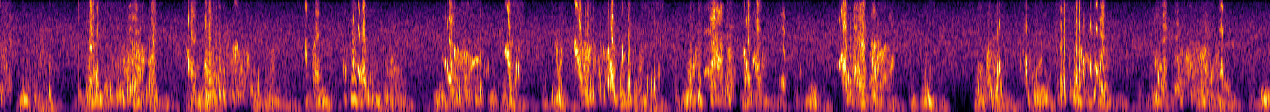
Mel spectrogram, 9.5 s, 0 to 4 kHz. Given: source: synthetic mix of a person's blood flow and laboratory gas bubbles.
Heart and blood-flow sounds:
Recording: Doppler ultrasound of blood flow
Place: precordium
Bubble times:
0.00-0.09 s: bubbles
0.15-0.23 s: bubbles
0.34-0.42 s: bubbles
0.58-1.21 s: bubbles
1.37-1.98 s: bubbles
2.27-2.50 s: bubbles
2.56-3.06 s: bubbles
3.31-3.68 s: bubbles
3.77-3.93 s: bubbles
4.11-4.98 s: bubbles
5.13-5.76 s: bubbles
5.83-5.94 s: bubbles
5.99-6.04 s: bubbles
6.26-6.71 s: bubbles
6.90-7.02 s: bubbles
7.29-7.55 s: bubbles
7.64-8.34 s: bubbles
8.64-9.24 s: bubbles
From the record:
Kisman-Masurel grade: 343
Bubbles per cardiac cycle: rolling drumbeat, 9 or more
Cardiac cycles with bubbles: 100%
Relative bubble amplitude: loud (0.450 to 0.775)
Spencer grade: 3 (all of the cardiac periods contain showers or single bubble signals, but not dominating or overriding the cardiac motion signals)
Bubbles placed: anywhere in the cardiac cycle

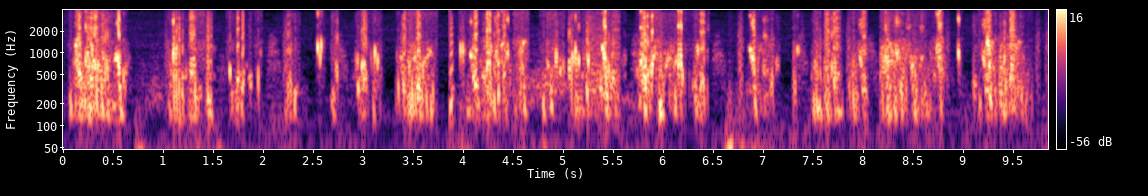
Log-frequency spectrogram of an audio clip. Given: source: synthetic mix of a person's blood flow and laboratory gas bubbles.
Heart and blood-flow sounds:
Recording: Doppler ultrasound of blood flow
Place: subclavian vein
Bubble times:
0.04-0.66 s: bubbles
1.04-1.53 s: bubbles
1.63-1.99 s: bubbles
2.21-2.38 s: bubbles
2.52-2.65 s: bubbles
2.67-2.77 s: bubbles
2.92-3.21 s: bubbles
3.33-3.74 s: bubbles
3.87-4.67 s: bubbles
4.77-5.63 s: bubbles
5.71-6.46 s: bubbles
6.84-7.18 s: bubbles
7.29-7.38 s: bubbles
7.48-7.82 s: bubbles
7.84-8.07 s: bubbles
8.17-8.83 s: bubbles
8.93-9.00 s: bubbles
9.09-9.71 s: bubbles
From the record:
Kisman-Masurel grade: 444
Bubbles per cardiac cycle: continuous sound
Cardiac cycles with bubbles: 100%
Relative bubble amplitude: maximal (0.775 to 0.999)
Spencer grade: 4 (maximum detectable bubble signal sounding continuously throughout systole and diastole of every cardiac period, and overriding the amplitude of the normal cardiac signals)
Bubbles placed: anywhere in the cardiac cycle

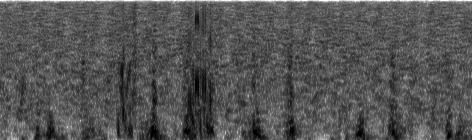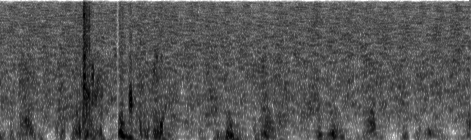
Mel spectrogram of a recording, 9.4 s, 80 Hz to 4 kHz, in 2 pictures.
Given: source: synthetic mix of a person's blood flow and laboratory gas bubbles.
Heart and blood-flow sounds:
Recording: Doppler ultrasound of blood flow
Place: precordium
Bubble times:
1.17-1.35 s: bubbles
1.84-2.19 s: bubbles
2.52-2.58 s: bubbles
5.29-5.39 s: bubbles
5.48-5.78 s: bubbles
6.01-6.24 s: bubbles
6.30-6.40 s: bubbles
From the record:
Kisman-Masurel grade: 222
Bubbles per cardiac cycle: several, 3 to 8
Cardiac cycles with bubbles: 10 to 50%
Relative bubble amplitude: moderate (0.250 to 0.450)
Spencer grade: 2 (many but less than half of the cardiac periods contain bubble signals, singularly or in groups)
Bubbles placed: anywhere in the cardiac cycle

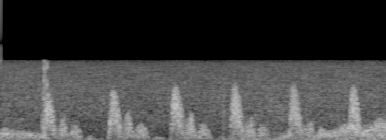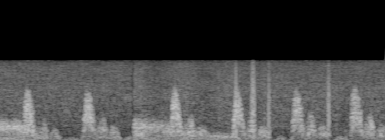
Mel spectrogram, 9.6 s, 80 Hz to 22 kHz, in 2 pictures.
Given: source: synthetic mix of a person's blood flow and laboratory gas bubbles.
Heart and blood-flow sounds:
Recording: Doppler ultrasound of blood flow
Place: subclavian vein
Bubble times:
0.48-0.62 s: bubbles
From the record:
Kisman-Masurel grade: 112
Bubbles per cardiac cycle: 1 to 2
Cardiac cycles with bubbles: 1 to 10%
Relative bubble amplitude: moderate (0.250 to 0.450)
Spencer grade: 1 (occasional bubble signal discernible with the cardiac motion signal, with majority of cardiac periods free of bubbles)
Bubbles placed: anywhere in the cardiac cycle

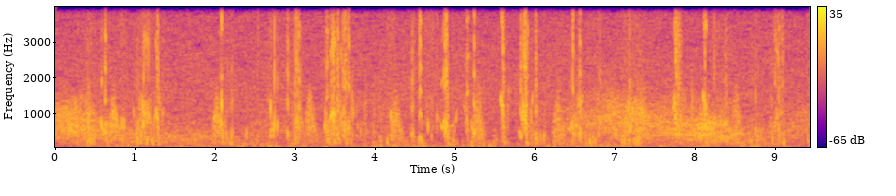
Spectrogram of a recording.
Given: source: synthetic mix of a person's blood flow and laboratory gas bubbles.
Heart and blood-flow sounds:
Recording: Doppler ultrasound of blood flow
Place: subclavian vein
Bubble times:
0.20-0.69 s: bubbles
0.79-0.89 s: bubbles
0.97-1.36 s: bubbles
2.04-2.30 s: bubbles
2.36-2.45 s: bubbles
2.50-2.54 s: bubbles
2.65-2.81 s: bubbles
2.87-3.12 s: bubbles
3.33-3.87 s: bubbles
4.04-4.09 s: bubbles
4.12-4.24 s: bubbles
4.43-4.72 s: bubbles
4.75-5.04 s: bubbles
5.11-5.28 s: bubbles
5.55-5.70 s: bubbles
5.76-6.17 s: bubbles
6.21-6.30 s: bubbles
6.39-6.88 s: bubbles
7.04-7.38 s: bubbles
7.71-7.88 s: bubbles
8.07-8.57 s: bubbles
8.65-9.21 s: bubbles
9.38-9.45 s: bubbles
From the record:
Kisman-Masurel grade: 242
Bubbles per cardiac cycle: several, 3 to 8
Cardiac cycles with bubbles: 100%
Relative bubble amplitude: moderate (0.250 to 0.450)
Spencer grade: 3 (all of the cardiac periods contain showers or single bubble signals, but not dominating or overriding the cardiac motion signals)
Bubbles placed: anywhere in the cardiac cycle

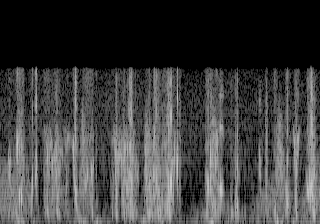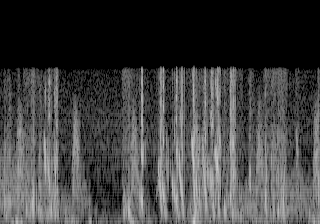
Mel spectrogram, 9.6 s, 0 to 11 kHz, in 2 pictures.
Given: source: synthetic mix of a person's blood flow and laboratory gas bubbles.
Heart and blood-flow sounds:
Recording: Doppler ultrasound of blood flow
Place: subclavian vein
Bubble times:
0.11-0.37 s: bubbles
0.43-0.58 s: bubbles
0.65-1.47 s: bubbles
1.66-2.09 s: bubbles
2.17-2.70 s: bubbles
3.07-3.37 s: bubbles
3.44-3.60 s: bubbles
3.87-3.94 s: bubbles
4.09-4.17 s: bubbles
4.26-4.51 s: bubbles
4.58-4.76 s: bubbles
4.85-4.98 s: bubbles
5.05-5.10 s: bubbles
5.14-5.69 s: bubbles
6.62-7.01 s: bubbles
7.13-8.45 s: bubbles
8.53-8.62 s: bubbles
8.75-9.18 s: bubbles
9.23-9.29 s: bubbles
9.54-9.61 s: bubbles
From the record:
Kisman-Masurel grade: 342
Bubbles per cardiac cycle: rolling drumbeat, 9 or more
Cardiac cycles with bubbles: 100%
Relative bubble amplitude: moderate (0.250 to 0.450)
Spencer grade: 3 (all of the cardiac periods contain showers or single bubble signals, but not dominating or overriding the cardiac motion signals)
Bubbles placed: anywhere in the cardiac cycle

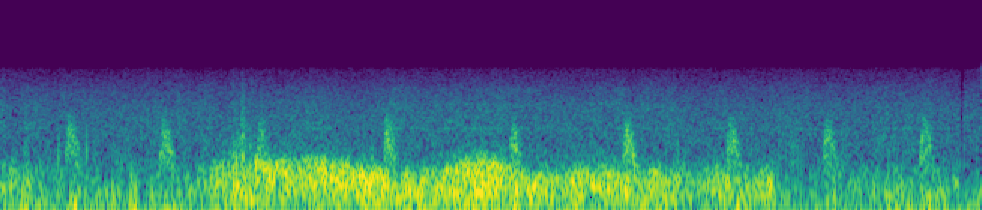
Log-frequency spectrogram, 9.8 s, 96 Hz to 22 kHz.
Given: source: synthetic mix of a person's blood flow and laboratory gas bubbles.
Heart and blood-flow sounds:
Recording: Doppler ultrasound of blood flow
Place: subclavian vein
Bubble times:
2.31-2.55 s: bubbles
From the record:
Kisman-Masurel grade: 112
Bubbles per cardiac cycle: 1 to 2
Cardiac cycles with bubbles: 1 to 10%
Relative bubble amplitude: moderate (0.250 to 0.450)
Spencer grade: 1 (occasional bubble signal discernible with the cardiac motion signal, with majority of cardiac periods free of bubbles)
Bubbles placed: anywhere in the cardiac cycle

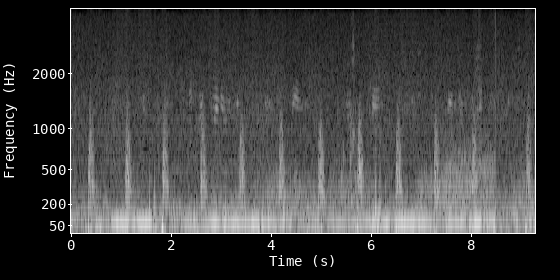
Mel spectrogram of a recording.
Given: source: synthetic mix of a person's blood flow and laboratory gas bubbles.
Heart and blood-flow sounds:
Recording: Doppler ultrasound of blood flow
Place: subclavian vein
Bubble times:
5.38-5.75 s: bubbles
From the record:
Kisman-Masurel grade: 211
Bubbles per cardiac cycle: several, 3 to 8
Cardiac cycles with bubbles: 1 to 10%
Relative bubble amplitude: barely perceptible (0.100 to 0.250)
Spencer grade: 1 (occasional bubble signal discernible with the cardiac motion signal, with majority of cardiac periods free of bubbles)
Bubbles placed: anywhere in the cardiac cycle

